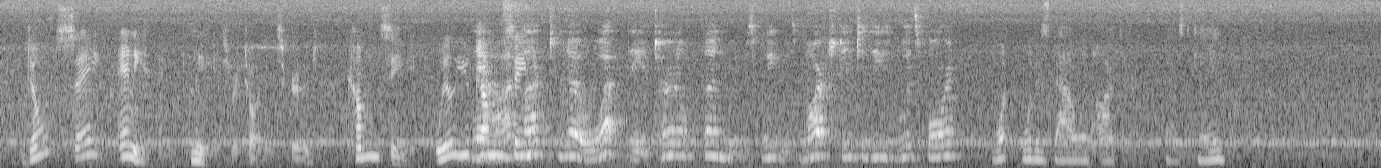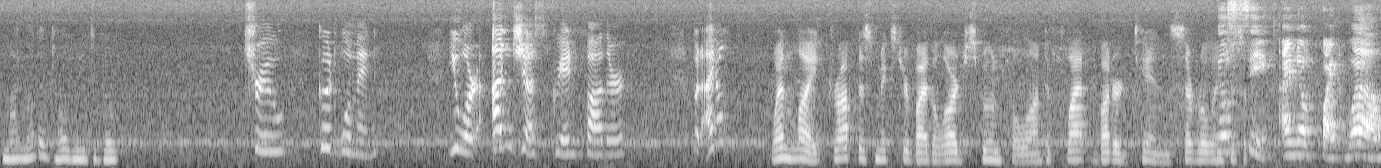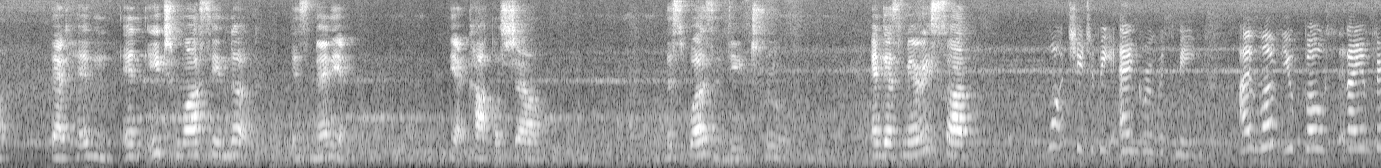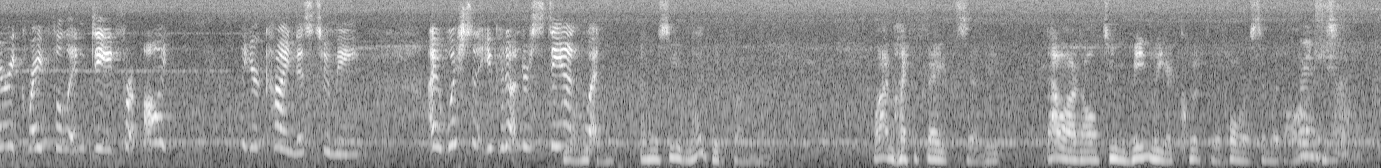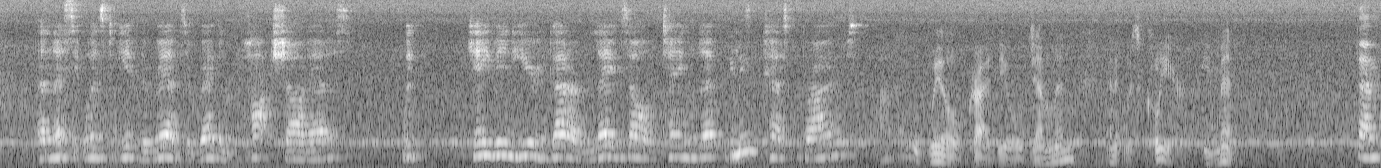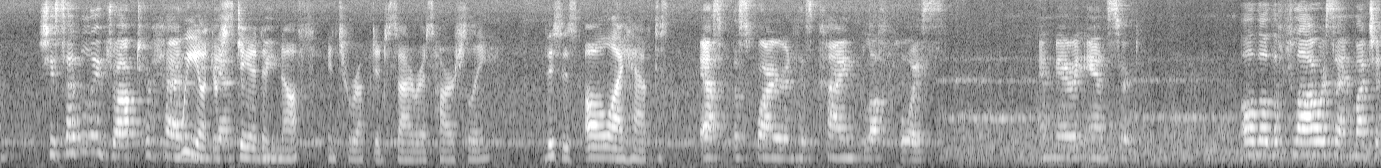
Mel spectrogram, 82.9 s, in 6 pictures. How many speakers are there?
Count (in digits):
6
